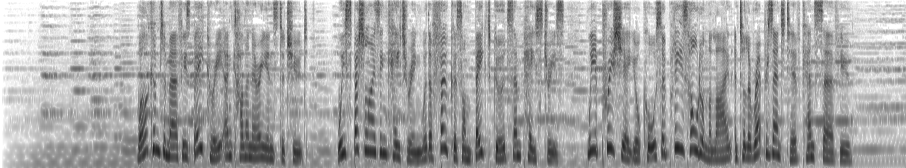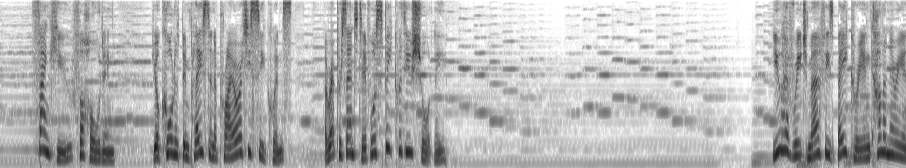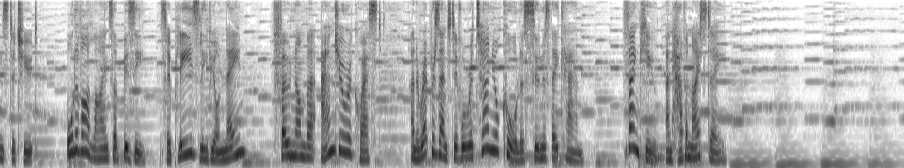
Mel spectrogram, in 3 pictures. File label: UK English IVR w Background Music, Female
